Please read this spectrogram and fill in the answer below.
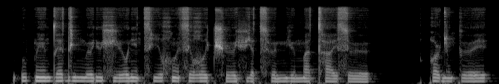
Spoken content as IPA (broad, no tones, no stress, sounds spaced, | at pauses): ʔ u p ẽ d̪ ɛ d i m ø ɾʲ u xʲ ø o̯ ɾʲ ẽ t͡sʰ i χʷ ẽ s i ʁʷ i t͡ʃʰ ø fʲ a t͡sʰ ø mʲ ø m a tʰ a e̯ s ø | qʷ ɨ ɖ ẽ k ø e̯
